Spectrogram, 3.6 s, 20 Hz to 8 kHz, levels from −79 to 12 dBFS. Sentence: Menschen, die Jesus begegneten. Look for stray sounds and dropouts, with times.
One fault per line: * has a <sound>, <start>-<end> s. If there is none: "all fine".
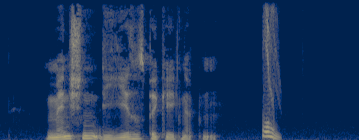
* has a chirp, 2.6-2.8 s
